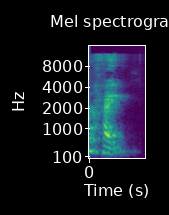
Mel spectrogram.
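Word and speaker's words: height: अब वेट और हाइट, wait और हाइट इनमें देखेंगे आप तो GH साइलेंट हो जाते हैं, तो हम वेट ऐसे बोलते हैं। स्पेलिंग में भले GH आते हैं, पर बोलते वक्त हो जाता है वेट या हो जाता है हाइट।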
